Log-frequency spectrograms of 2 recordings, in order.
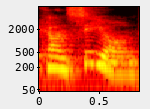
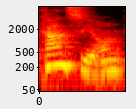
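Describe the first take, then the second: First: The stress falls on the i sound. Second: The stress falls on the first syllable, can. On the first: "What happens if you put it on the I? It'd be canción" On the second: "We don't say canción"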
